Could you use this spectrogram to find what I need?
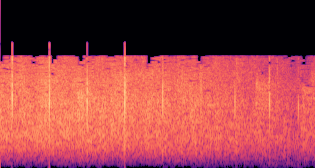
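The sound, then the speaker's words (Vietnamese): Audience applause at a Buddhist lecture, a dense, continuous wash of clapping with a few sharper single claps standing out from start to end. “Rồi hoan nghênh con luôn.”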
